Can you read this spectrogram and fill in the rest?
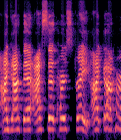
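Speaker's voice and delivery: ordinary delivery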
